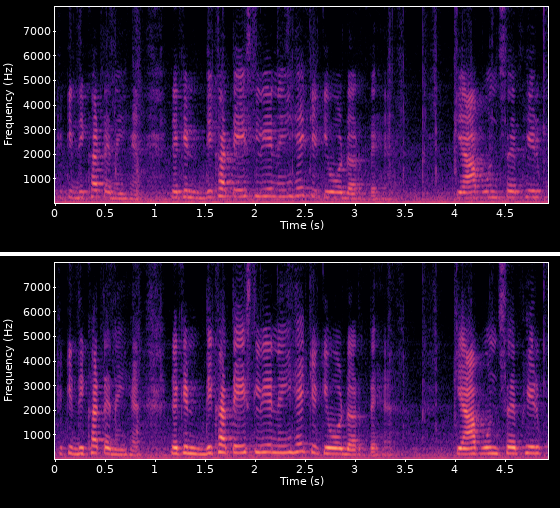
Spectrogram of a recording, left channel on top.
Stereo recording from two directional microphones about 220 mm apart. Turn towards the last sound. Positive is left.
turn(degrees=-45)  # may be behind; listen again after turning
